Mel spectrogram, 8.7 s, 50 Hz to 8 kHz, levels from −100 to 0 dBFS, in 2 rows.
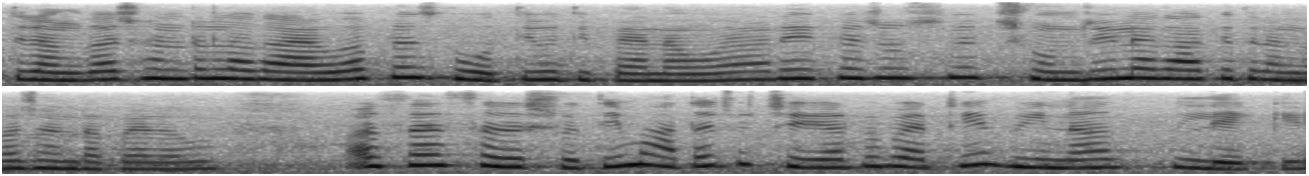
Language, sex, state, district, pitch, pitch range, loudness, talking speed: Hindi, female, Chhattisgarh, Raipur, 300 Hz, 270-330 Hz, -13 LUFS, 230 wpm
